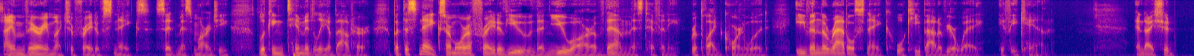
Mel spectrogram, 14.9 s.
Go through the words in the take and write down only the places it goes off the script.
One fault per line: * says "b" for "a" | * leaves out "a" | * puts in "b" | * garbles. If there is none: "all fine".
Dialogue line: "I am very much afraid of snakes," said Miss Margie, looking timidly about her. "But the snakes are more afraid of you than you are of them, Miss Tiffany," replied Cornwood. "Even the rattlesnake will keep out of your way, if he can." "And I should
all fine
